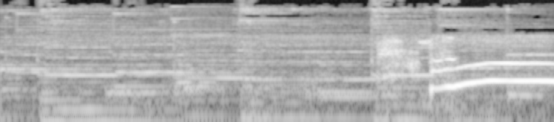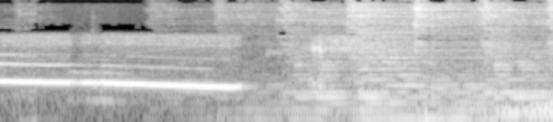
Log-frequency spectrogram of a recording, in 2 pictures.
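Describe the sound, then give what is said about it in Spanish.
A voice imitates a wolf howl on request: one loud, sustained wail that slides upward and then holds, fading slightly over about two seconds, with a background murmur before and after. “¿Puedes hacer el ruido de un lobo?”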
